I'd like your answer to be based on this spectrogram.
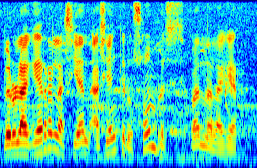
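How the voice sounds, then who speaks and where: A middle-aged man leads an outdoor tour, his voice a little high and lively as he tells legends and throws questions to his listeners. Steady background noise from the open air sits under the lapel mic. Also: rapid-fire. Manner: animated, gesturing, asks the audience questions. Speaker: museum guide. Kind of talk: storytelling tour explanation. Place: outdoor park museum among statues.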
